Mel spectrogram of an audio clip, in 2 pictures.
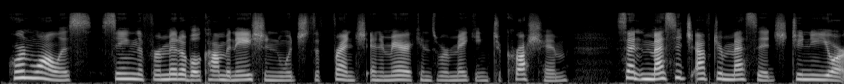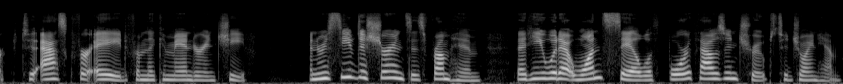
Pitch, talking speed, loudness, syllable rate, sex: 225 Hz, 175 wpm, -21 LUFS, 4.9 syllables/s, female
